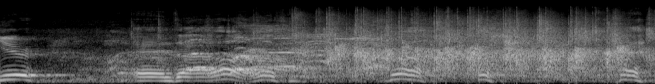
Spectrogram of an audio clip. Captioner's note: audience cheering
